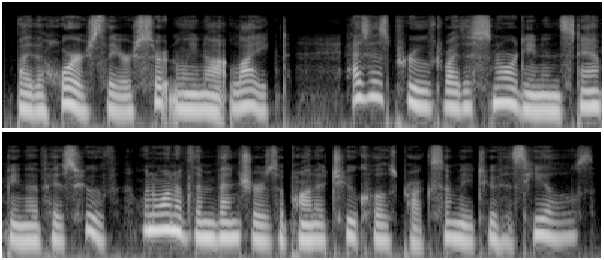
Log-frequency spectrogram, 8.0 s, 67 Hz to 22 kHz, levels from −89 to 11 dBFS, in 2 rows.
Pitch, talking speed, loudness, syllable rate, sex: 175 Hz, 240 wpm, -17 LUFS, 6.5 syllables/s, female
